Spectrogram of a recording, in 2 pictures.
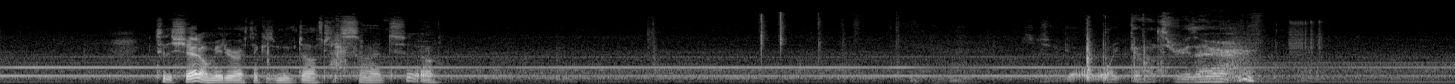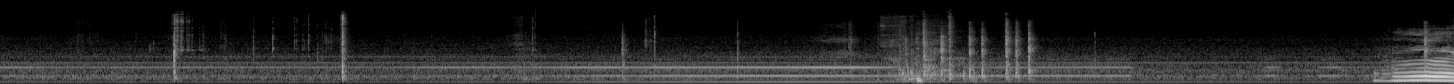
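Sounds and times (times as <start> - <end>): steady test tone from radio: 0.1 - 7.6, 8.5 - 15.7
sharp clicks and knocks: 23.7 - 25.0.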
